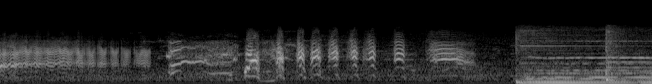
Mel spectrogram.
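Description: A person laughing in quick, repeated bursts of 'ha-ha' that trail off. About five seconds in, music with a strong bass line cuts in abruptly.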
